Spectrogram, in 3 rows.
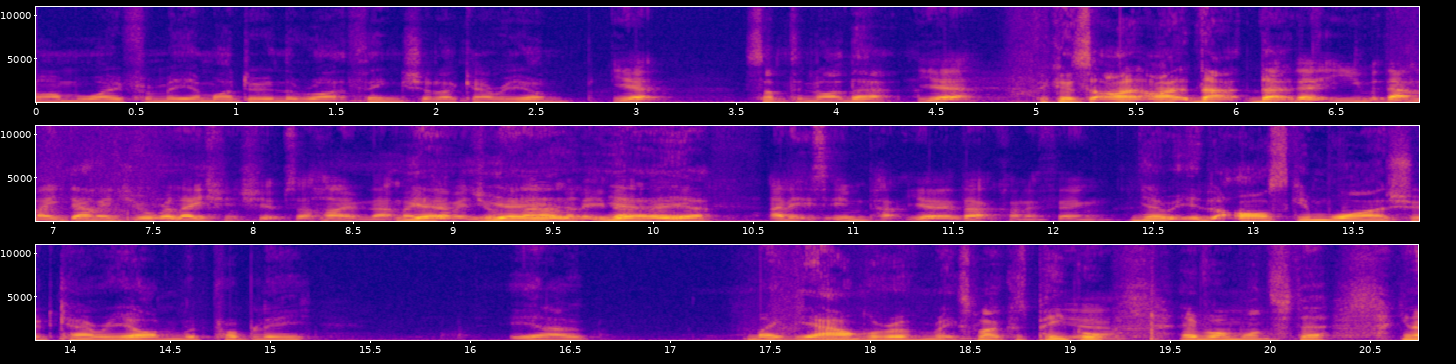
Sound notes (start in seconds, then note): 5.4 both stammering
